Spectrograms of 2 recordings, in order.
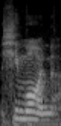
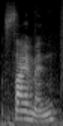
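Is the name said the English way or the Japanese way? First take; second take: Japanese; English. First: The name is said the Japanese way. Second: The name is said the usual English way.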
